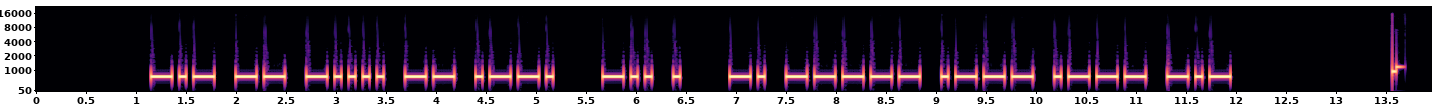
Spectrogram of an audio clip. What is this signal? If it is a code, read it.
Morse code, heard as a keyed tone, about 17 wpm, 700 Hz. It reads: KM6MP DE N0JJK
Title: USA Callsign DE Callsign - 5 Characters - 17wpm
